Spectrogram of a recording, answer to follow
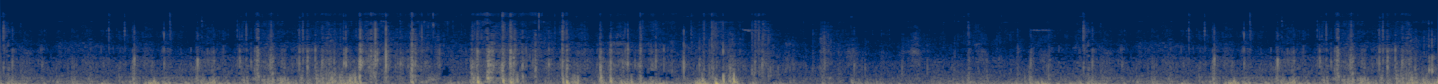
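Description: Hoofbeats of a ridden horse moving over ground poles on sand arena footing, a steady run of dull thuds that is loudest for a few seconds in the middle.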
